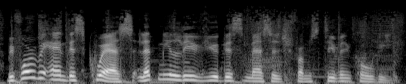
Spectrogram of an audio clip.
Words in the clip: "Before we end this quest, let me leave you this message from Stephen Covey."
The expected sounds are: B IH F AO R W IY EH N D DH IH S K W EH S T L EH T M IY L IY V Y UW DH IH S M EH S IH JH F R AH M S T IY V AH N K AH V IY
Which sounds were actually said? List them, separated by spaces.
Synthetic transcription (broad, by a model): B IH F AO R W IY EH N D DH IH S K W EH S T L EH T M IY L IY V Y UW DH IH S M EH S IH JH F R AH M S T IY V AH N K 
